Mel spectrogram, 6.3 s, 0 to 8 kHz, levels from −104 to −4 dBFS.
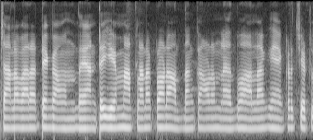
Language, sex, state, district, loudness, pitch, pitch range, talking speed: Telugu, female, Andhra Pradesh, Manyam, -16 LUFS, 180 Hz, 170-180 Hz, 135 wpm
